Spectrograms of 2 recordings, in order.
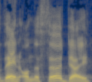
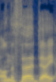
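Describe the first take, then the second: First: "third day" drawn out slowly, each word weighted; "Then on the third day" read slowly, "third" weighted; slow emphasis on third day. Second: "third" punched louder, falling tune; "On the third day" with "third" stressed loud and falling. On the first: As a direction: lean slowly on "third day" to flag it as significant. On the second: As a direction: hit "third" firmly as you resume the reading. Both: Shown as a demonstration. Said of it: "very significant".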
